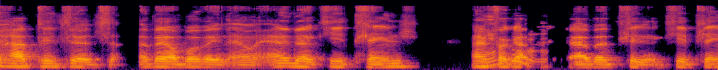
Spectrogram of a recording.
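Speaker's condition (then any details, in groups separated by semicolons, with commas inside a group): Cerebral palsy; diagnosed at about two months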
